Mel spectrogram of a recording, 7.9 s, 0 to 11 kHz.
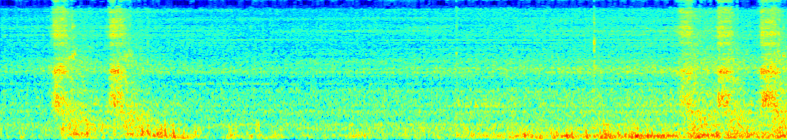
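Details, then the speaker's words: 1980 Mercury Zephyr after carburetor rebuild and bolt adjustment, warming up: steady even low rumble with no misses, a few handling thumps; running better than before, choke adjustment uncertain. "Yeah, she's definitely running a little bit better than before."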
